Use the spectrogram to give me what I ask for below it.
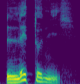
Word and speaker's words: Lettonie: La Lettonie. So remember, when you've got this and then a double letter like that, T, T, okay, then you will have to open your and it will become le, Lettonie.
